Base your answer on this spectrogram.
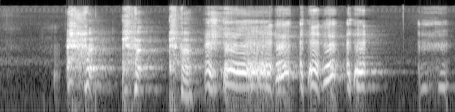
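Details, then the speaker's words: Cat coughing: three short, harsh hacking coughs, followed by a baby's bright, bubbling laughter. "为什么猫咪咳嗽这么好笑？"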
